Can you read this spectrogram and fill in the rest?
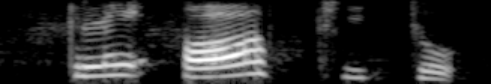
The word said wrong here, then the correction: Teófilo Otoni: Cleófito. Nossa, gente, não consigo pronunciar. – Teófilo Otoni. – Preófito, não.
